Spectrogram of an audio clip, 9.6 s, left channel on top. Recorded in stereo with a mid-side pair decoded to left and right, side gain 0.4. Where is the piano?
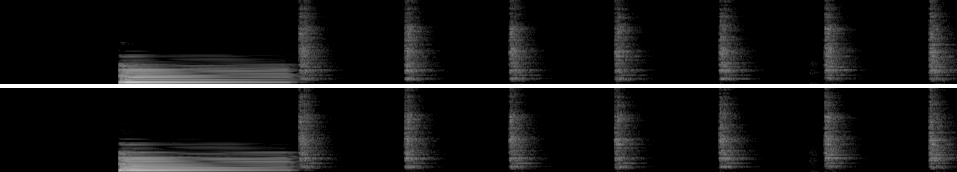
25° right, 1.5 m.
